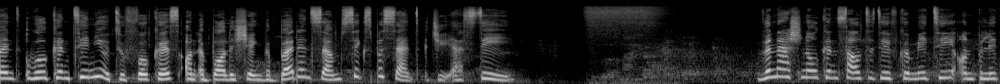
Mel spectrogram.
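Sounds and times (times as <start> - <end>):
steady hiss: 5.8 - 6.8.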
